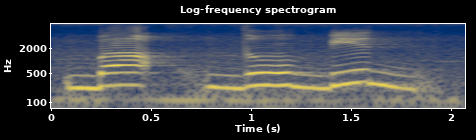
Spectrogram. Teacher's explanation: Nah, di sana ada alif lam syamsiah, yang mana alif lam bertemu dengan salah satu huruf syamsiah, yaitu huruf dal. Huruf dal itu ditekan karena di situ ada tasydidnya di dal. Jadi ba'du din.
